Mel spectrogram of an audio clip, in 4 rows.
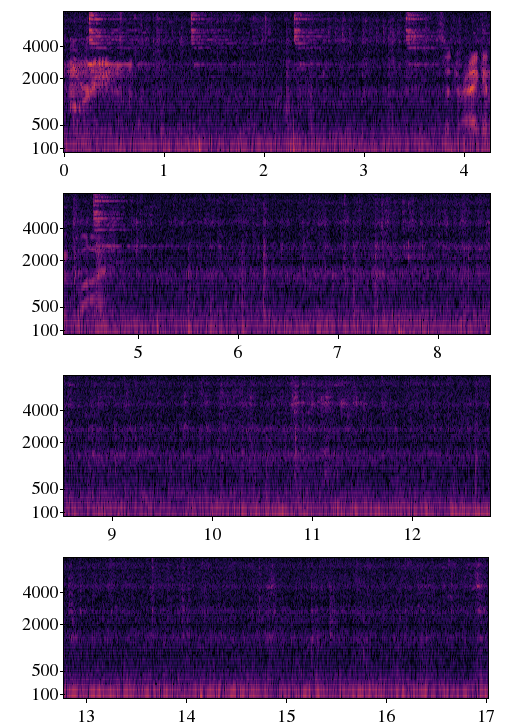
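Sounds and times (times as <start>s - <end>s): train rolling along track: 0.0s - 17.0s.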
